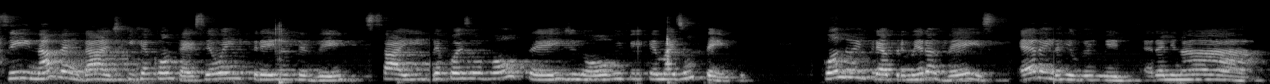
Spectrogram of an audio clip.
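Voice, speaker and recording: A young woman from Luziânia, Goiás, Brazil, who is a former TV reporter and now owns a communications business, answers interview questions as a guest in a reflective, conversational way, often saying "e aí" and "assim". Her voice is a little high. The room is echoey, with slight background noise.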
